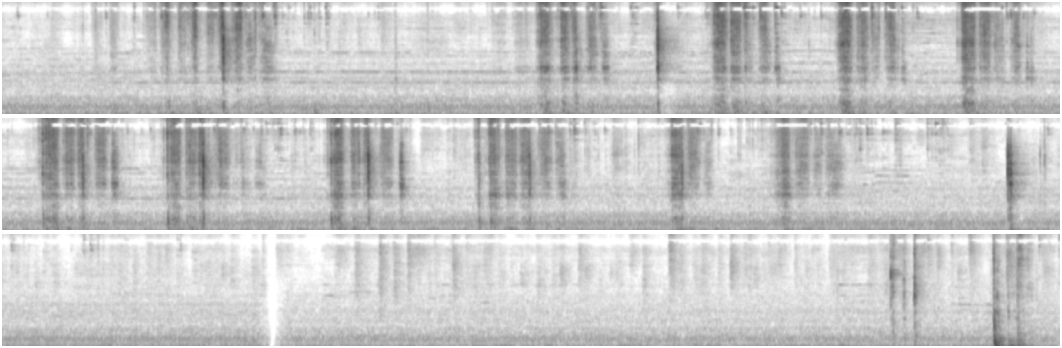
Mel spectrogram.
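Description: Kitchen knife slicing through an onion and striking a plastic cutting board, a crisp stroke about every second, over background music. The strokes stop a little past two-thirds of the way through, leaving only the music.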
